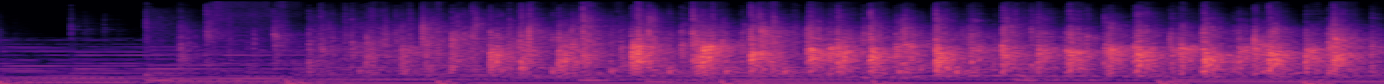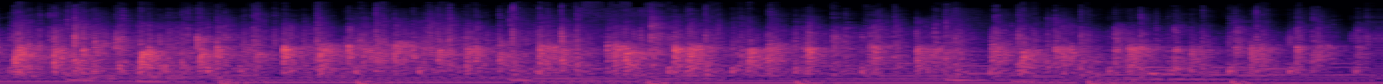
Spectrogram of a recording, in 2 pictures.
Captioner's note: applause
